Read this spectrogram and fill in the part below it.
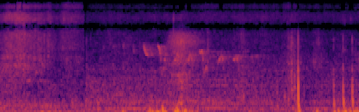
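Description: Honeybees buzzing around a hive box housing a recently collected swarm, a faint outdoor hum with a few louder passes close by and soft knocks and rustles.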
